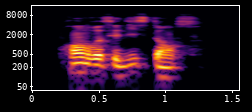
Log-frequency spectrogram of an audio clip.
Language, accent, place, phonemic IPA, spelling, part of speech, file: French, France, Lyon, /pʁɑ̃.dʁə se dis.tɑ̃s/, prendre ses distances, verb, LL-Q150 (fra)-prendre ses distances.wav
- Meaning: to distance oneself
